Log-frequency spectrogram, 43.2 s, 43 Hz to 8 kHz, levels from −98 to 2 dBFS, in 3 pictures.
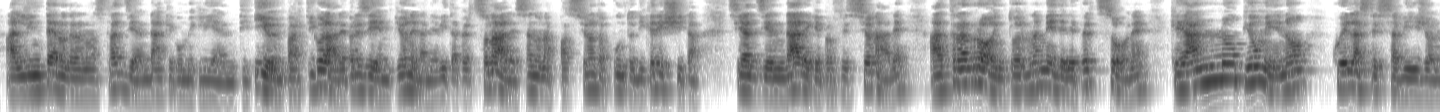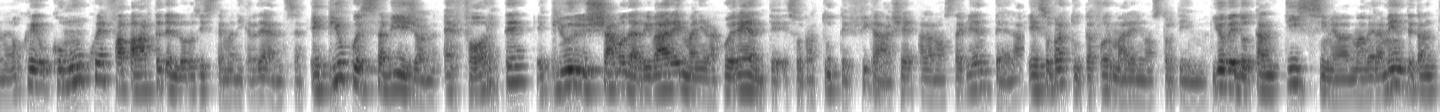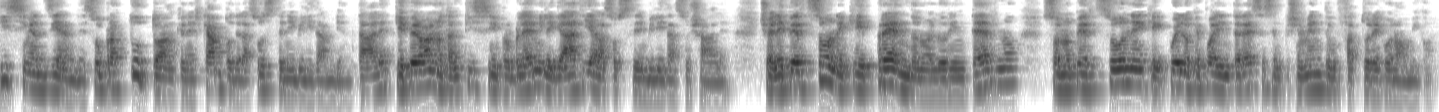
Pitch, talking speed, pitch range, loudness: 115 Hz, 165 wpm, 105-140 Hz, -30 LUFS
